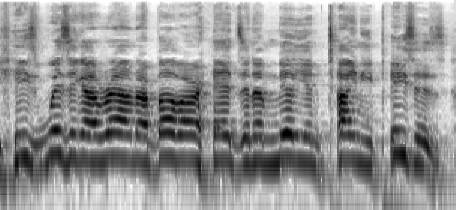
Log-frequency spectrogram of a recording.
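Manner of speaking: high, loud outburst; exasperated father. A narrator's reading. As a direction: rant it loudly at your wife. Father answers frantic mother.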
